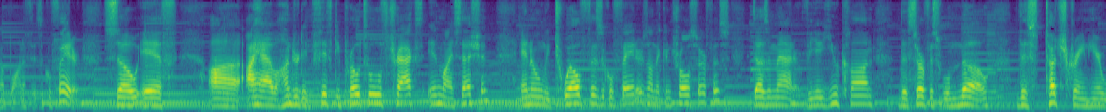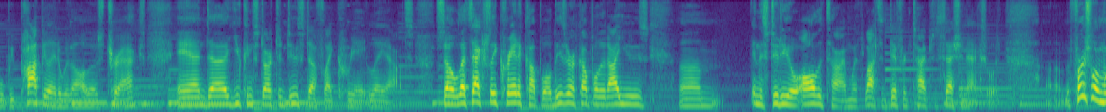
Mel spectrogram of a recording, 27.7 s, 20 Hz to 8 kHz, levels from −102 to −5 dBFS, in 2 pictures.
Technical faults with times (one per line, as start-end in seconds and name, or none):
none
